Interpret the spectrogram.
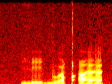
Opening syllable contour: low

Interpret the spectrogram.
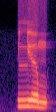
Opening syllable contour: falling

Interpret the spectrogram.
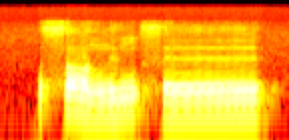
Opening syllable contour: falling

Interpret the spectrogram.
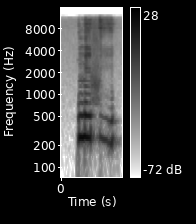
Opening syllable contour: low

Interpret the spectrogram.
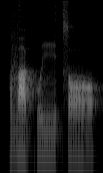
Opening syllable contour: falling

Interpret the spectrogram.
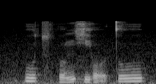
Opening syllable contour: high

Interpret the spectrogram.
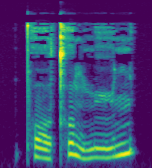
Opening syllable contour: low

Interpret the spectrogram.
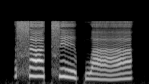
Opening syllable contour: high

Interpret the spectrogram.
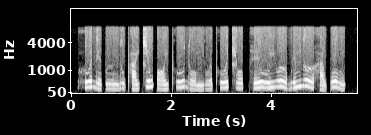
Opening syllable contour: rising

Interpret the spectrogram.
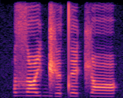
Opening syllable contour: high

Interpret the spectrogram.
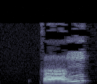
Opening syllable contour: rising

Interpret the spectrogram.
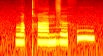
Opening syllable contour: low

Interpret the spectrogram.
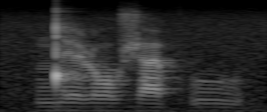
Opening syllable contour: low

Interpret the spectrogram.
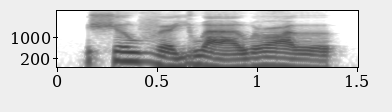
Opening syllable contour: high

